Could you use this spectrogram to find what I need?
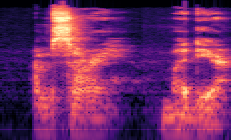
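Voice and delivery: hushed, quiet whispered voice. The town's elder lays a hand on a woman's shoulder, whispering. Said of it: "he whispers".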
